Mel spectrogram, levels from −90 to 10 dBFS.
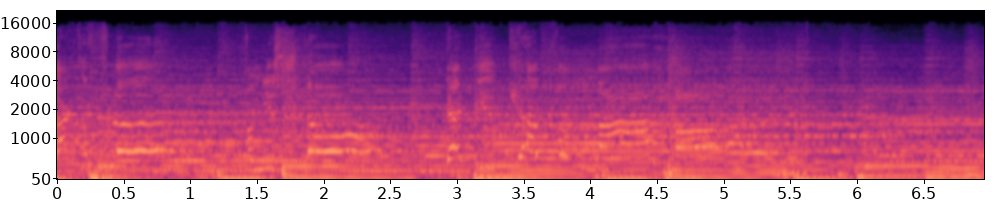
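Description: From 5.62 s to the end, channel delay (comb filtering) sets in. One channel lags the other by about 20 ms, and in the mono sum the notches start near 30 Hz and repeat up the spectrum, making the sound rough or slightly doubled. Unlike flanging, the notches stay fixed, with no sweep.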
